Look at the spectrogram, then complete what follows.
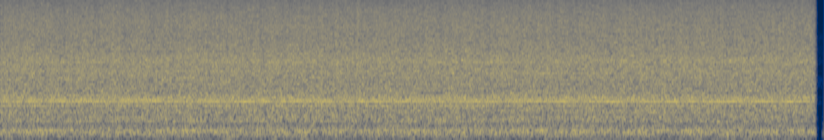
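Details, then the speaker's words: Air handling unit blower still emits a faint steady high-pitched whistle over airflow after cleaning the intake grille and dirty filter, tensioning the belt and aligning motor and fan pulleys; the fan bearing remains a suspect. "comme on peut le constater on entend encore un léger bruit aigu"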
